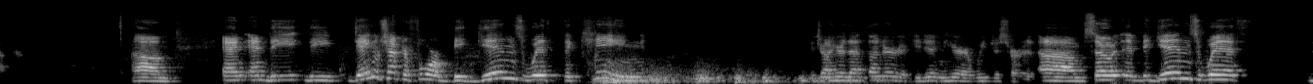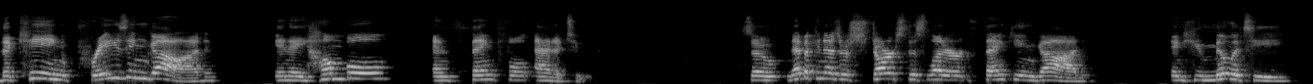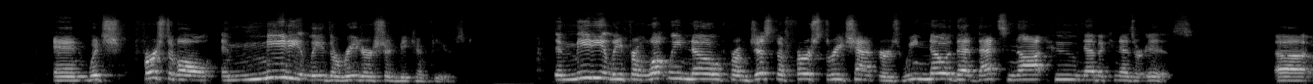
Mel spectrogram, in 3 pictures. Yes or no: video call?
yes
